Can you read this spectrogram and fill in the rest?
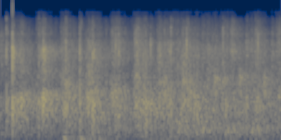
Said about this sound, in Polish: Proszę tutaj o brawa dla naszej młodzieży.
